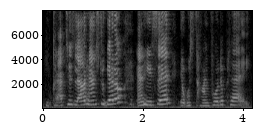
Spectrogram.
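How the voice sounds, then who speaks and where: A woman's voice: high-pitched, expressive, moderate pace, sharp tone. A woman reading a children's book aloud, narrating in a chatty, wide-eyed first-grader voice. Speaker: storybook reader.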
